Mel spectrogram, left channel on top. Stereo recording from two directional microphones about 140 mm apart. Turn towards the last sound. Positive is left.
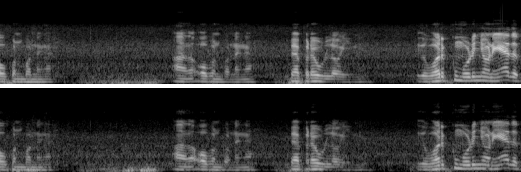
turn(degrees=-10)  # may be behind; listen again after turning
